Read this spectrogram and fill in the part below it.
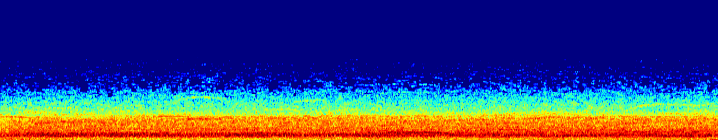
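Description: A huge stadium crowd cheers and roars loudly throughout.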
